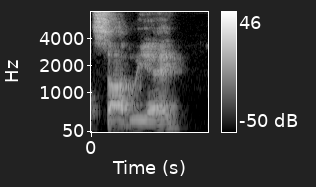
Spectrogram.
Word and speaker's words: Sablier: This new watch company that's built in Princeton called Sablier. It's spelled S-A-B-L-I-E-R, okay.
